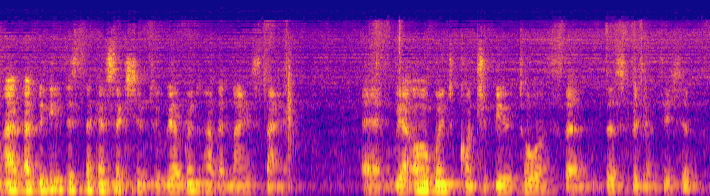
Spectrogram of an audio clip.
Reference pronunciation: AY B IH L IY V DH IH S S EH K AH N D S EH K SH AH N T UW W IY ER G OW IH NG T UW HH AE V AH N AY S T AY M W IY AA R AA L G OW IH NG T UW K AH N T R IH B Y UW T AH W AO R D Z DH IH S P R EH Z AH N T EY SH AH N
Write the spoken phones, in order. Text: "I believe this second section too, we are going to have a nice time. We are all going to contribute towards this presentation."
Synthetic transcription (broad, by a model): AY B IH L IY V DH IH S S EH K AH N D S EH K SH AH N T UW W IY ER G OW IH NG T UW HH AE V AH N AY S T AY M W IY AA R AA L G OW IH NG T UW K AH N T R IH B Y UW T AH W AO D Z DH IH S P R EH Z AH N T EY SH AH N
